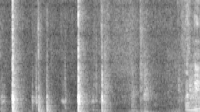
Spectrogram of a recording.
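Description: Clear acrylic block holding a photopolymer stamp tapped and pressed repeatedly onto a plastic-cased ink pad, a quick run of light taps and clicks.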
